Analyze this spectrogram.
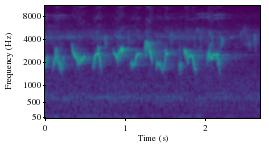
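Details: Red-billed leiothrix singing loudly from inside bushes, recorded 21 May 2024: a fast, rich warble of rolling, rising and falling whistled notes in a continuous phrase of about two seconds, in a quiet setting.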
